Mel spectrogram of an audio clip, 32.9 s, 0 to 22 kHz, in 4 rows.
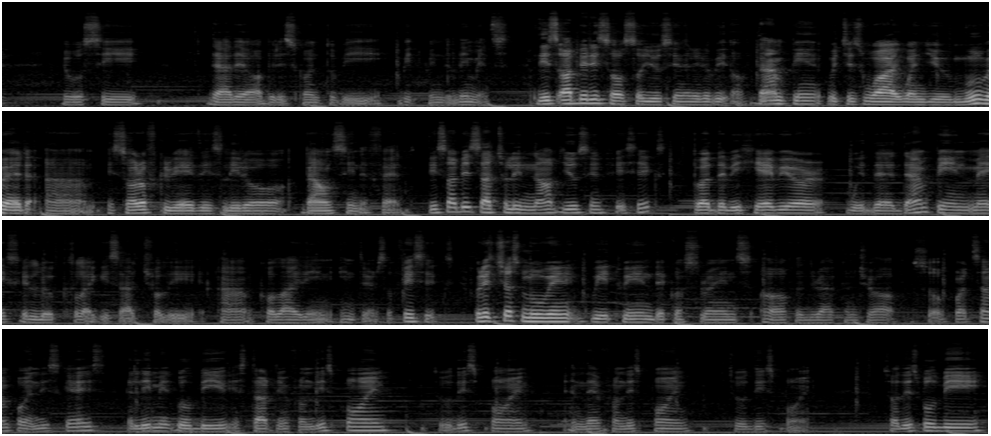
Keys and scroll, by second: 26.3 ctrl+s.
